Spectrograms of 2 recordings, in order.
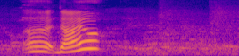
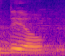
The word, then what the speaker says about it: Dill: Dial? Is that right? No. It's Dill.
